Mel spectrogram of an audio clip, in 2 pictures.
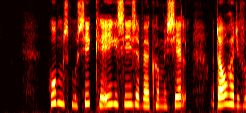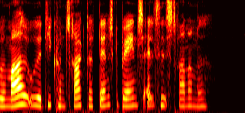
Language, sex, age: Danish, female, 30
